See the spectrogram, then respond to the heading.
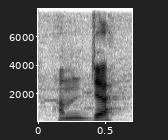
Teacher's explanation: শক্ত করে উচ্চারণ করতে হবে কন্ঠনালীর শুরু থেকে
